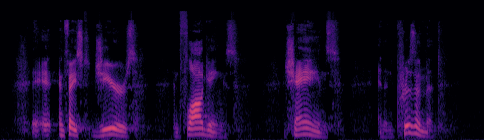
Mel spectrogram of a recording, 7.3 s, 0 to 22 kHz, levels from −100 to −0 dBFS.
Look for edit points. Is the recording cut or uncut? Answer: cut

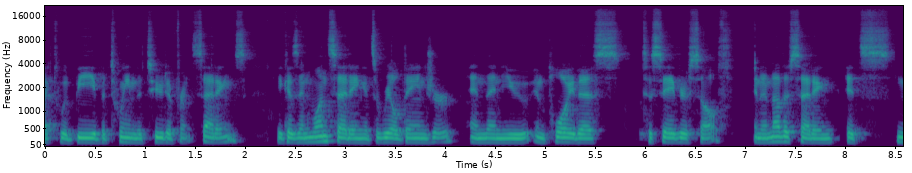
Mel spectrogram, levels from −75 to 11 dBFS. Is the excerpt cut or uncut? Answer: cut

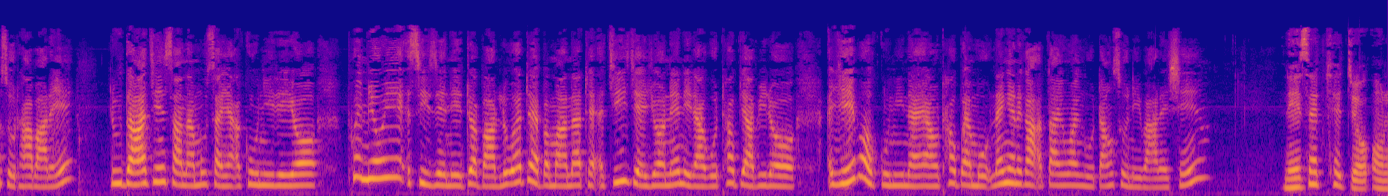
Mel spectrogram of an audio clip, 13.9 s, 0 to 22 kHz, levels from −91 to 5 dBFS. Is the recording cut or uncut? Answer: uncut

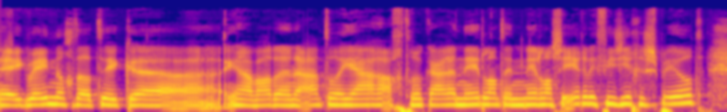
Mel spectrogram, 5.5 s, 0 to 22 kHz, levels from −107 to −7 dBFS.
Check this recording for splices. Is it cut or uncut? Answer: uncut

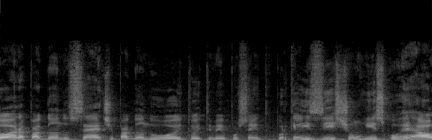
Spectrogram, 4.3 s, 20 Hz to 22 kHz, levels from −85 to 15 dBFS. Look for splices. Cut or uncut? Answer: uncut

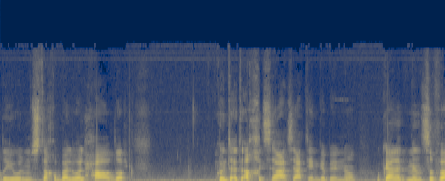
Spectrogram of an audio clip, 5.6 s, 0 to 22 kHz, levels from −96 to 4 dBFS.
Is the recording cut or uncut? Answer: cut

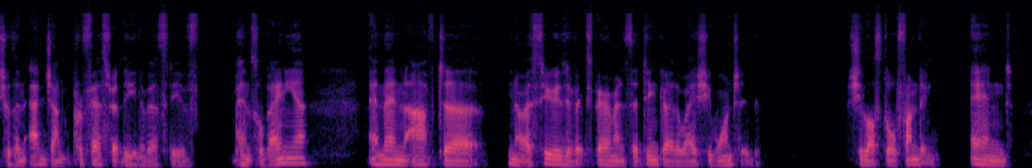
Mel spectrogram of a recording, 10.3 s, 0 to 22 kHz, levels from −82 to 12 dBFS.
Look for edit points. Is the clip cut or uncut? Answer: uncut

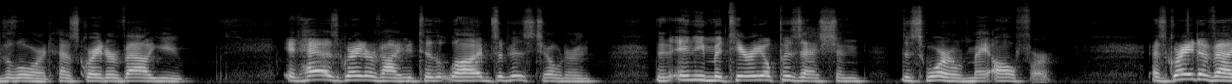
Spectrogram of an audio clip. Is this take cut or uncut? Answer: uncut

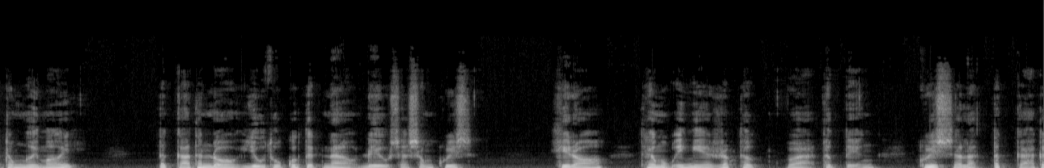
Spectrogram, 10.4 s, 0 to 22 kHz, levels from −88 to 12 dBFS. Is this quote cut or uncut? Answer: uncut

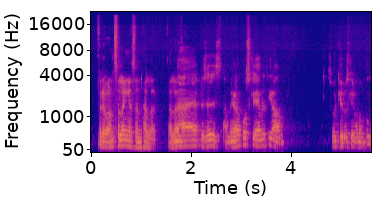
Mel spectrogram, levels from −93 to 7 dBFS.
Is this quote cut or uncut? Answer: cut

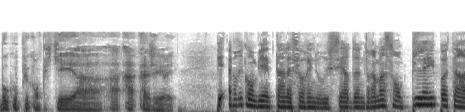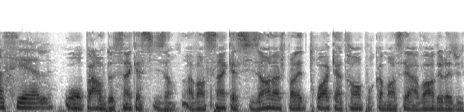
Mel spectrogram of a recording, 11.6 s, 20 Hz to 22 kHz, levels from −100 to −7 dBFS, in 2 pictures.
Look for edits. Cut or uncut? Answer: cut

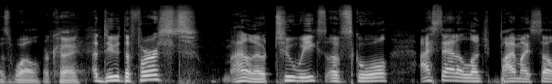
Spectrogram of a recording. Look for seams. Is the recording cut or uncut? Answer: uncut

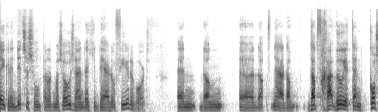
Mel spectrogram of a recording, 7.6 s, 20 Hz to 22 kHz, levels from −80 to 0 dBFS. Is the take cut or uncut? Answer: uncut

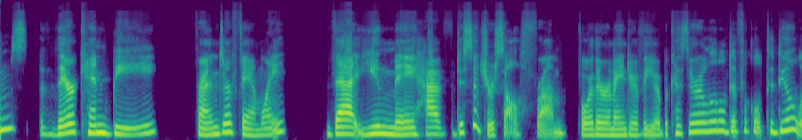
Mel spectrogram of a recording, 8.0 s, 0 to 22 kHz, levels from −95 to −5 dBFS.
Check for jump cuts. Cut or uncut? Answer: cut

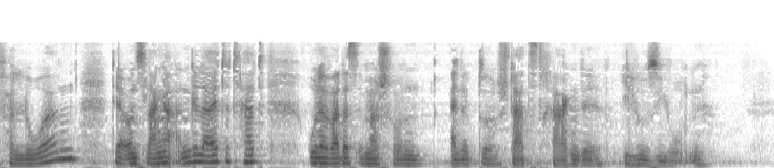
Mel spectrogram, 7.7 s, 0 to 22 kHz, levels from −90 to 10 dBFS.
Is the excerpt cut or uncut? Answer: uncut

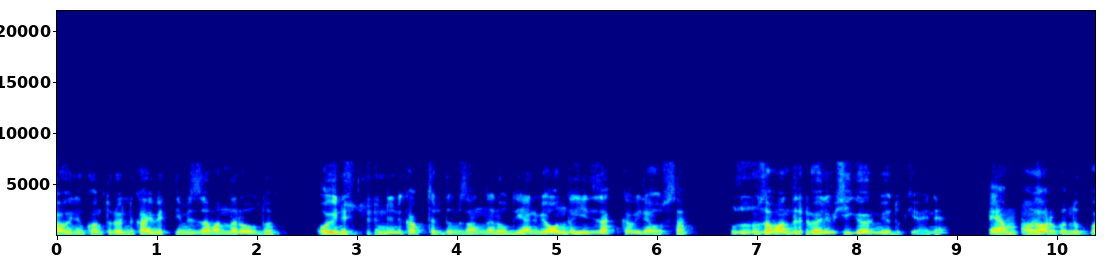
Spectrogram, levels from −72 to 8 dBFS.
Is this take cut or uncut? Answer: cut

